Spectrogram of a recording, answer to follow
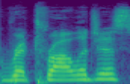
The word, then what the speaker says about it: Retrologist: So, and with the, do you pronounce it retrologist or retroologist? Retrologist.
